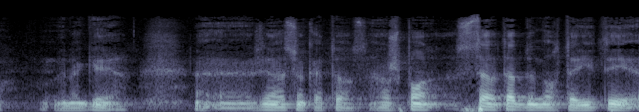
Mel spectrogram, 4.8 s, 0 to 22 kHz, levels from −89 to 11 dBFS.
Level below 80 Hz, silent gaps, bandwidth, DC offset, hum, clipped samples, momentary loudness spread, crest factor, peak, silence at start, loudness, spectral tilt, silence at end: -42 dBFS; none; 12.5 kHz; under 0.1%; none; under 0.1%; 13 LU; 18 dB; -2 dBFS; 0 s; -21 LUFS; -7 dB/octave; 0 s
